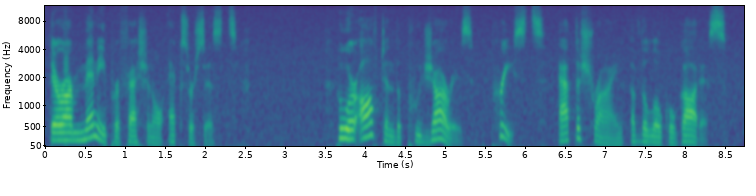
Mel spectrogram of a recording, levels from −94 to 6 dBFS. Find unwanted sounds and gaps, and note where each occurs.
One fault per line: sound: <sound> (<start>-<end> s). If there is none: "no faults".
no faults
